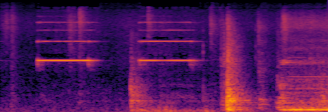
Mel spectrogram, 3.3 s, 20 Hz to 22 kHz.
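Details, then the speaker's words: Haier HLP23E top-load washer giving a shrill, steady squeal in short bursts with each stroke, only during the wash cycle and not on spin. The noise goes away when it is lifted, and the belt was checked and found tight and unfrayed. "when I lift it it goes away I've already checked the belt underneath the belt is mine there was it was very tight still there was no fraying but it doesn't squeal during the spin cycle"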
